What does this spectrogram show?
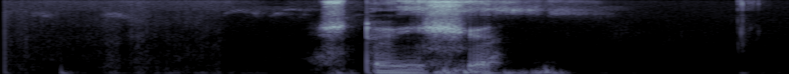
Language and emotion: Russian, neutral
